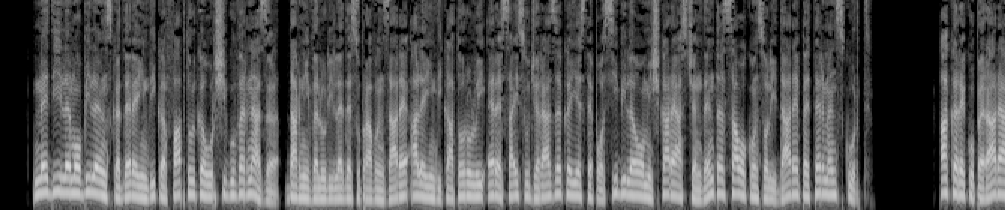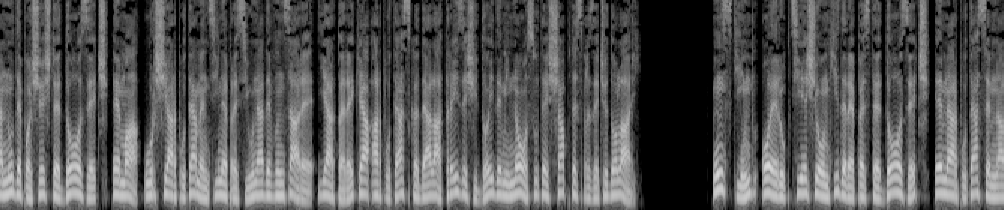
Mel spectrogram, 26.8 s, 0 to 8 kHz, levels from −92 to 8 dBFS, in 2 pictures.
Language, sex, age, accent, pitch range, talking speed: Romanian, male, 30-49, native, 115-150 Hz, 135 wpm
